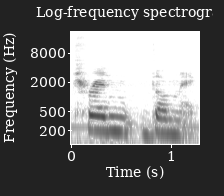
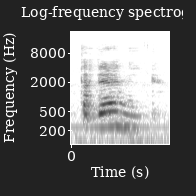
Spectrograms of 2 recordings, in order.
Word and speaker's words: trdelník: Republic in general, that's absolutely delicious, is the trdelník. I don't know how to say it exactly. Let's go to Google for that. Yeah, so I sort of messed it up. This is how you pronounce it. Trdelník.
